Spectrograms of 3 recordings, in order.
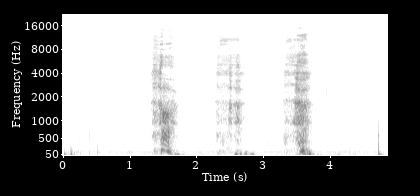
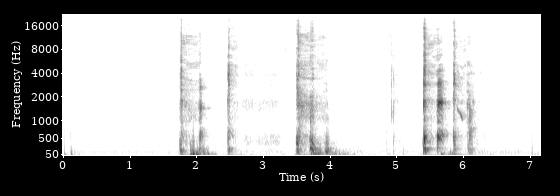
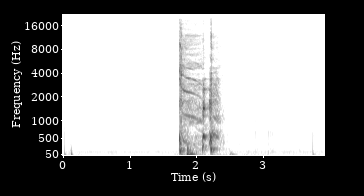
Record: {"exhalation_length": "4.9 s", "exhalation_amplitude": 1247, "exhalation_signal_mean_std_ratio": 0.41, "three_cough_length": "7.2 s", "three_cough_amplitude": 8451, "three_cough_signal_mean_std_ratio": 0.27, "cough_length": "3.9 s", "cough_amplitude": 4785, "cough_signal_mean_std_ratio": 0.27, "survey_phase": "beta (2021-08-13 to 2022-03-07)", "age": "45-64", "gender": "Male", "wearing_mask": "No", "symptom_cough_any": true, "symptom_fatigue": true, "smoker_status": "Ex-smoker", "respiratory_condition_asthma": false, "respiratory_condition_other": false, "recruitment_source": "Test and Trace", "submission_delay": "1 day", "covid_test_result": "Positive", "covid_test_method": "RT-qPCR", "covid_ct_value": 36.0, "covid_ct_gene": "ORF1ab gene", "covid_ct_mean": 36.4, "covid_viral_load": "1.2 copies/ml", "covid_viral_load_category": "Minimal viral load (< 10K copies/ml)"}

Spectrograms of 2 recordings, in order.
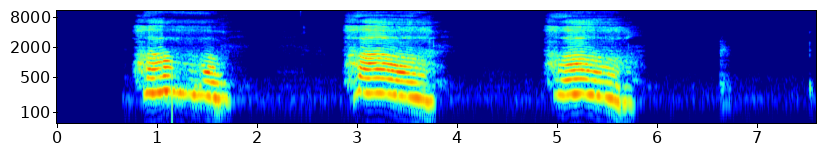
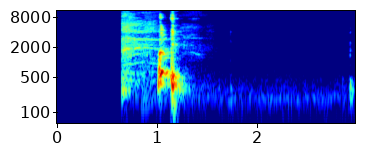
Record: {"exhalation_length": "7.6 s", "exhalation_amplitude": 9624, "exhalation_signal_mean_std_ratio": 0.45, "cough_length": "3.0 s", "cough_amplitude": 20947, "cough_signal_mean_std_ratio": 0.22, "survey_phase": "alpha (2021-03-01 to 2021-08-12)", "age": "65+", "gender": "Female", "wearing_mask": "No", "symptom_none": true, "smoker_status": "Never smoked", "respiratory_condition_asthma": false, "respiratory_condition_other": false, "recruitment_source": "REACT", "submission_delay": "1 day", "covid_test_result": "Negative", "covid_test_method": "RT-qPCR"}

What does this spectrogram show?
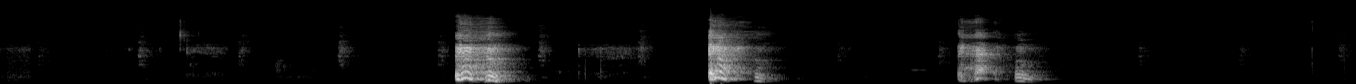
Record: {"three_cough_length": "13.6 s", "three_cough_amplitude": 26028, "three_cough_signal_mean_std_ratio": 0.22, "survey_phase": "beta (2021-08-13 to 2022-03-07)", "age": "65+", "gender": "Male", "wearing_mask": "No", "symptom_cough_any": true, "symptom_sore_throat": true, "symptom_onset": "6 days", "smoker_status": "Never smoked", "respiratory_condition_asthma": false, "respiratory_condition_other": false, "recruitment_source": "Test and Trace", "submission_delay": "1 day", "covid_test_result": "Positive", "covid_test_method": "RT-qPCR", "covid_ct_value": 21.0, "covid_ct_gene": "ORF1ab gene", "covid_ct_mean": 21.7, "covid_viral_load": "79000 copies/ml", "covid_viral_load_category": "Low viral load (10K-1M copies/ml)"}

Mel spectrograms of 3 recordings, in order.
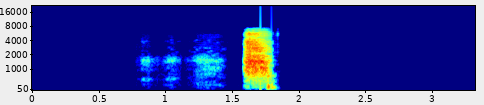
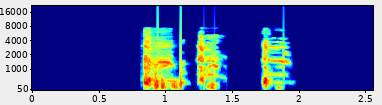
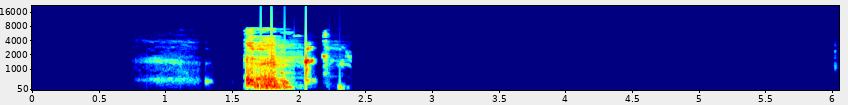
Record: {"exhalation_length": "3.3 s", "exhalation_amplitude": 29893, "exhalation_signal_mean_std_ratio": 0.19, "three_cough_length": "2.6 s", "three_cough_amplitude": 27956, "three_cough_signal_mean_std_ratio": 0.35, "cough_length": "6.1 s", "cough_amplitude": 29487, "cough_signal_mean_std_ratio": 0.2, "survey_phase": "beta (2021-08-13 to 2022-03-07)", "age": "18-44", "gender": "Female", "wearing_mask": "No", "symptom_cough_any": true, "symptom_runny_or_blocked_nose": true, "symptom_fatigue": true, "symptom_headache": true, "symptom_other": true, "symptom_onset": "2 days", "smoker_status": "Never smoked", "respiratory_condition_asthma": false, "respiratory_condition_other": false, "recruitment_source": "Test and Trace", "submission_delay": "1 day", "covid_test_result": "Positive", "covid_test_method": "RT-qPCR", "covid_ct_value": 12.6, "covid_ct_gene": "ORF1ab gene", "covid_ct_mean": 13.1, "covid_viral_load": "51000000 copies/ml", "covid_viral_load_category": "High viral load (>1M copies/ml)"}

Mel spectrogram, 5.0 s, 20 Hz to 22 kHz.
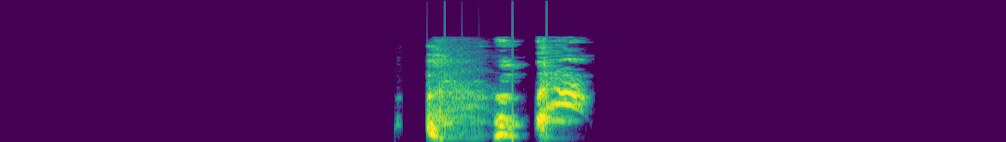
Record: {"cough_length": "5.0 s", "cough_amplitude": 26642, "cough_signal_mean_std_ratio": 0.23, "survey_phase": "beta (2021-08-13 to 2022-03-07)", "age": "65+", "gender": "Male", "wearing_mask": "No", "symptom_none": true, "smoker_status": "Never smoked", "respiratory_condition_asthma": false, "respiratory_condition_other": false, "recruitment_source": "REACT", "submission_delay": "2 days", "covid_test_result": "Negative", "covid_test_method": "RT-qPCR"}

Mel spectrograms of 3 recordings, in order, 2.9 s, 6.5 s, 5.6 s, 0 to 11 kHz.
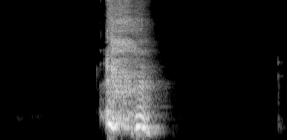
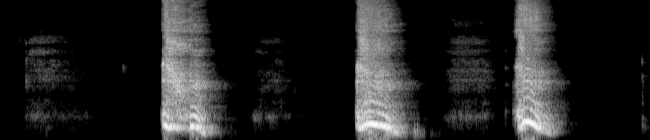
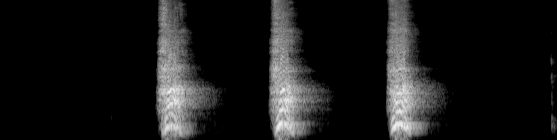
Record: {"cough_length": "2.9 s", "cough_amplitude": 32388, "cough_signal_mean_std_ratio": 0.33, "three_cough_length": "6.5 s", "three_cough_amplitude": 32767, "three_cough_signal_mean_std_ratio": 0.37, "exhalation_length": "5.6 s", "exhalation_amplitude": 32767, "exhalation_signal_mean_std_ratio": 0.31, "survey_phase": "alpha (2021-03-01 to 2021-08-12)", "age": "45-64", "gender": "Male", "wearing_mask": "No", "symptom_none": true, "smoker_status": "Never smoked", "respiratory_condition_asthma": false, "respiratory_condition_other": false, "recruitment_source": "REACT", "submission_delay": "1 day", "covid_test_result": "Negative", "covid_test_method": "RT-qPCR"}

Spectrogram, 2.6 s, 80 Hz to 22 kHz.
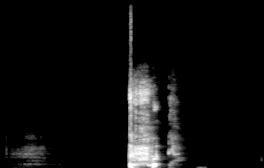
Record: {"cough_length": "2.6 s", "cough_amplitude": 32768, "cough_signal_mean_std_ratio": 0.27, "survey_phase": "beta (2021-08-13 to 2022-03-07)", "age": "65+", "gender": "Female", "wearing_mask": "No", "symptom_none": true, "smoker_status": "Never smoked", "respiratory_condition_asthma": false, "respiratory_condition_other": false, "recruitment_source": "REACT", "submission_delay": "1 day", "covid_test_result": "Negative", "covid_test_method": "RT-qPCR", "influenza_a_test_result": "Negative", "influenza_b_test_result": "Negative"}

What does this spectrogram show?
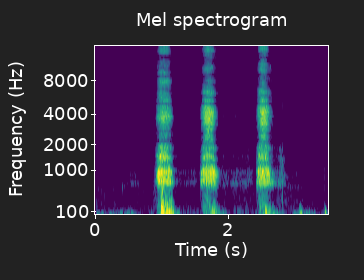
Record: {"exhalation_length": "3.5 s", "exhalation_amplitude": 4490, "exhalation_signal_mean_std_ratio": 0.37, "survey_phase": "beta (2021-08-13 to 2022-03-07)", "age": "45-64", "gender": "Female", "wearing_mask": "No", "symptom_cough_any": true, "symptom_runny_or_blocked_nose": true, "symptom_shortness_of_breath": true, "symptom_diarrhoea": true, "symptom_fever_high_temperature": true, "symptom_change_to_sense_of_smell_or_taste": true, "symptom_loss_of_taste": true, "symptom_onset": "4 days", "smoker_status": "Ex-smoker", "respiratory_condition_asthma": false, "respiratory_condition_other": false, "recruitment_source": "Test and Trace", "submission_delay": "3 days", "covid_test_result": "Positive", "covid_test_method": "ePCR"}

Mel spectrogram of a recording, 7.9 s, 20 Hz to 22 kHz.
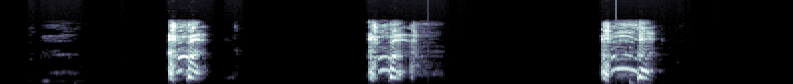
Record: {"three_cough_length": "7.9 s", "three_cough_amplitude": 28655, "three_cough_signal_mean_std_ratio": 0.29, "survey_phase": "alpha (2021-03-01 to 2021-08-12)", "age": "18-44", "gender": "Female", "wearing_mask": "No", "symptom_cough_any": true, "symptom_new_continuous_cough": true, "symptom_fatigue": true, "symptom_change_to_sense_of_smell_or_taste": true, "symptom_loss_of_taste": true, "smoker_status": "Never smoked", "respiratory_condition_asthma": false, "respiratory_condition_other": false, "recruitment_source": "Test and Trace", "submission_delay": "2 days", "covid_test_result": "Positive", "covid_test_method": "RT-qPCR", "covid_ct_value": 18.5, "covid_ct_gene": "N gene", "covid_ct_mean": 19.1, "covid_viral_load": "530000 copies/ml", "covid_viral_load_category": "Low viral load (10K-1M copies/ml)"}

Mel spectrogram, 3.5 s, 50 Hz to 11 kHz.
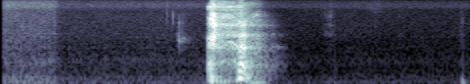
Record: {"cough_length": "3.5 s", "cough_amplitude": 26028, "cough_signal_mean_std_ratio": 0.22, "survey_phase": "beta (2021-08-13 to 2022-03-07)", "age": "45-64", "gender": "Female", "wearing_mask": "No", "symptom_none": true, "smoker_status": "Current smoker (1 to 10 cigarettes per day)", "respiratory_condition_asthma": false, "respiratory_condition_other": false, "recruitment_source": "REACT", "submission_delay": "0 days", "covid_test_result": "Negative", "covid_test_method": "RT-qPCR"}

